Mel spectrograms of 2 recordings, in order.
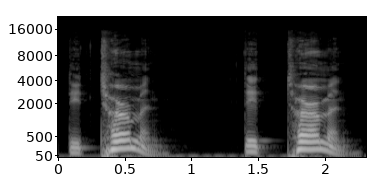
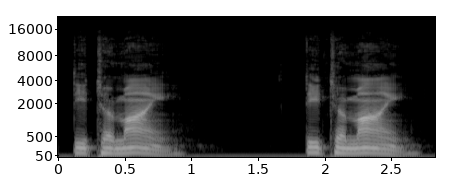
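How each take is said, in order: First: Determine stressed on the second syllable, ending in a schwa; American pronunciation. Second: Determine stressed on the third syllable, ending like "mine"; Indian English pronunciation. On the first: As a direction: say determine as de-TER-min, unstressed last vowel. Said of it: "with stress on the second syllable and with the last vowel of schwa". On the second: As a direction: say determine as deter-MINE, last vowel "eye". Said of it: "with stress on the third syllable, with the last vowel as I". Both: Shown as a demonstration.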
